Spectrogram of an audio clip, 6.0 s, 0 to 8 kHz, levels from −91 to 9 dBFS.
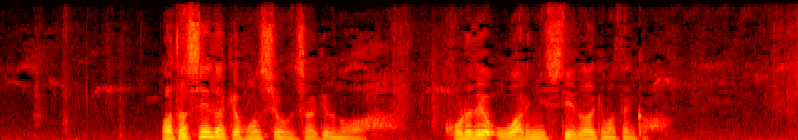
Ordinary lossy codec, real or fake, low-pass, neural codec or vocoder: none; real; none; none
